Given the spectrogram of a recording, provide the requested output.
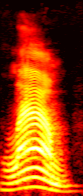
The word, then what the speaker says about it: lamb: You don't pronounce that B. You say comb, lamb.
